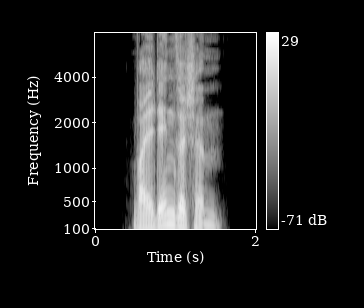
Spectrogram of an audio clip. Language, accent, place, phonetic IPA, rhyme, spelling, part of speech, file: German, Germany, Berlin, [valˈdɛnzɪʃm̩], -ɛnzɪʃm̩, waldensischem, adjective, De-waldensischem.ogg
- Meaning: strong dative masculine/neuter singular of waldensisch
